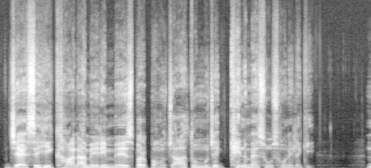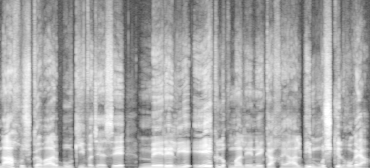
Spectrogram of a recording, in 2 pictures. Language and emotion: Urdu, disgusted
